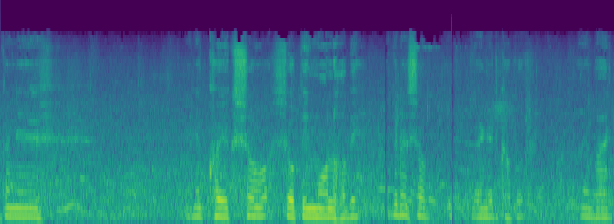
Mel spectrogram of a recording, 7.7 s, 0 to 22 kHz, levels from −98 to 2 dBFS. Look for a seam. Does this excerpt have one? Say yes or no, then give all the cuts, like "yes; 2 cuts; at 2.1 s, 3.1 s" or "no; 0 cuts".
yes; 2 cuts; at 4.8 s, 5.7 s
